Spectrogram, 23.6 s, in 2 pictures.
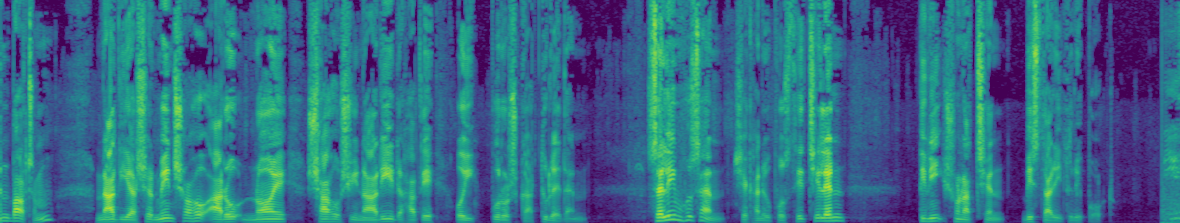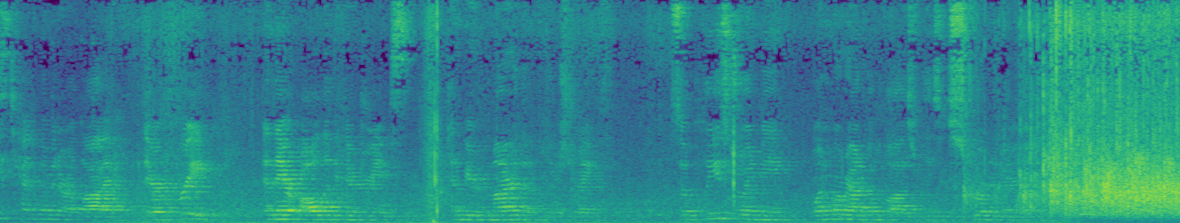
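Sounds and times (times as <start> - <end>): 
speech: 0.0 - 5.9, 6.5 - 8.6, 9.2 - 12.1, 12.7 - 17.8, 18.6 - 22.6
loud applause as award-winning women come on stage: 22.0 - 23.5.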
